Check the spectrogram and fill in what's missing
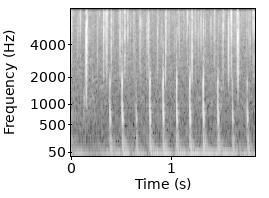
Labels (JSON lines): {"label": "biophony, knock", "recorder": "SoundTrap 300"}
